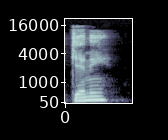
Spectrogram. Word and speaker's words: Guinea: Guinea? – Yeah.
